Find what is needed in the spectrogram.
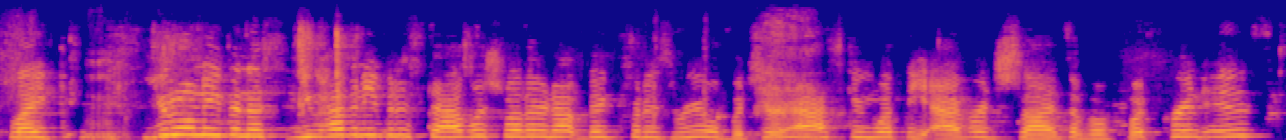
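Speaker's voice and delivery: loud mock-indignant scolding; retold angry rant. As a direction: tear into her like she's being absurd. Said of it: "I'd say".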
